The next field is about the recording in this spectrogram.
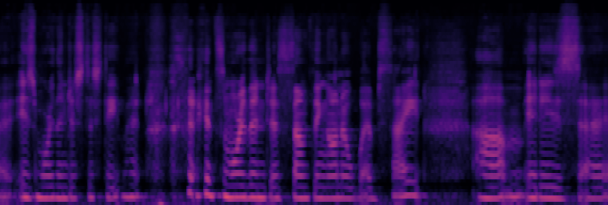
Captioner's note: laughs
